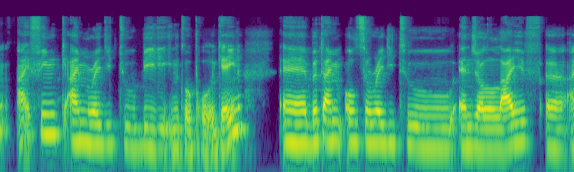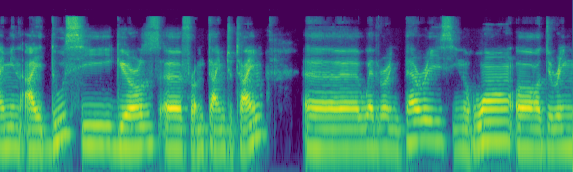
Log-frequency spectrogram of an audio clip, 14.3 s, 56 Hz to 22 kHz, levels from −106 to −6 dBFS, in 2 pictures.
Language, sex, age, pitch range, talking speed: English, male, 20-39, 130-155 Hz, 155 wpm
